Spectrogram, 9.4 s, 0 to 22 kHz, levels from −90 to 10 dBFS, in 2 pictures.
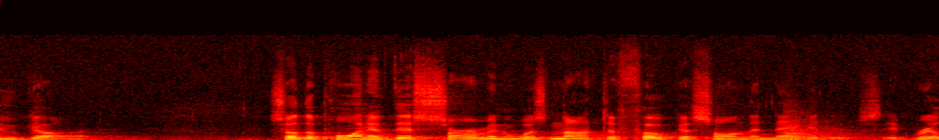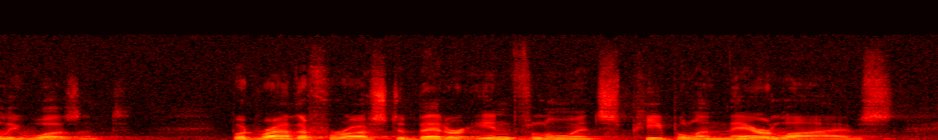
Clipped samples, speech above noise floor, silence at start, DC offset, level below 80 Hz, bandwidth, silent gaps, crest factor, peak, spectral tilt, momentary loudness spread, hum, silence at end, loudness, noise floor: under 0.1%; 30 dB; 0 s; under 0.1%; -84 dBFS; 16.5 kHz; none; 20 dB; -16 dBFS; -5.5 dB/octave; 12 LU; none; 0.25 s; -35 LUFS; -64 dBFS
